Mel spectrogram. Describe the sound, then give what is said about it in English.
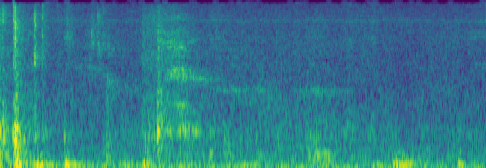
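Soft scratching of an ordinary pencil tracing around a stencil on paper, with a couple of light taps and rustles at the start, quiet and continuous with no talking. “I've got a pencil and I've drawn around it.”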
